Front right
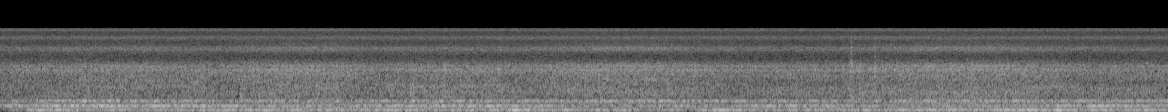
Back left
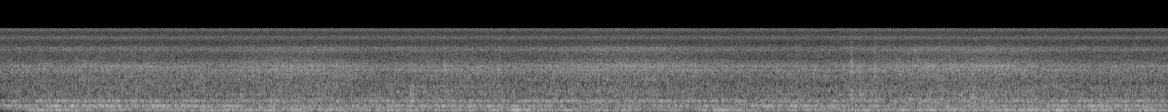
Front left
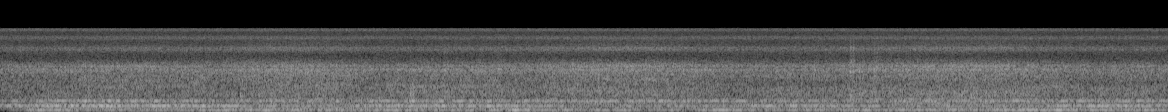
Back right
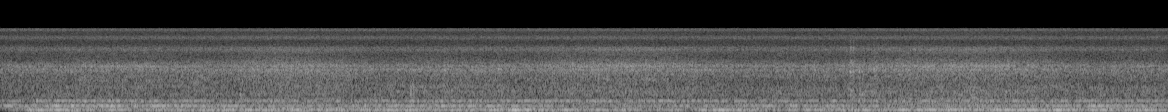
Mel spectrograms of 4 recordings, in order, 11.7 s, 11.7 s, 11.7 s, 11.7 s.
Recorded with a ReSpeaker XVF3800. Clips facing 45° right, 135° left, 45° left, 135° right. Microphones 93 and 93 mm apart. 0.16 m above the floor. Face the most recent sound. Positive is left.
No sound to turn to.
